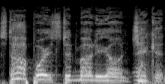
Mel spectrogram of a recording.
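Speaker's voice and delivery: rough-edged, intense voice. Imitate the guy who teaches people to save money on groceries, as the most intense man. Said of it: "his voice sounds like the most intense man".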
